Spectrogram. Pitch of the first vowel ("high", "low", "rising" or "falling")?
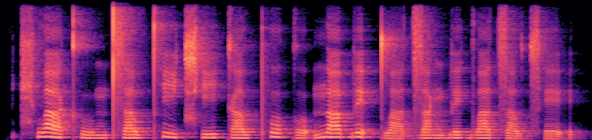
falling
